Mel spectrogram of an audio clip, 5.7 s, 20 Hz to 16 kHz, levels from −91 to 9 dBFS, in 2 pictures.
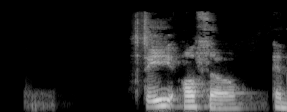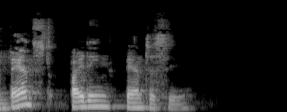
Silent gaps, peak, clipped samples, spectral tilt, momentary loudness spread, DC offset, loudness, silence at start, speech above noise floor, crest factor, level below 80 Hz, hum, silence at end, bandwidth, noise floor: none; -2 dBFS; under 0.1%; -6 dB/octave; 17 LU; under 0.1%; -20 LUFS; 1.35 s; over 70 dB; 20 dB; -64 dBFS; none; 1 s; 11.5 kHz; under -90 dBFS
